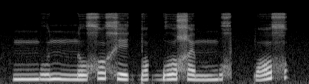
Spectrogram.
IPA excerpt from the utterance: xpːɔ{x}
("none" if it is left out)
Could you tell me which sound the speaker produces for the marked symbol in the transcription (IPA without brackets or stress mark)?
x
